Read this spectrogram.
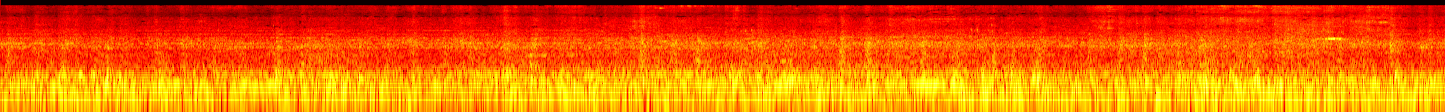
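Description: A long freight train rumbles past close by.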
